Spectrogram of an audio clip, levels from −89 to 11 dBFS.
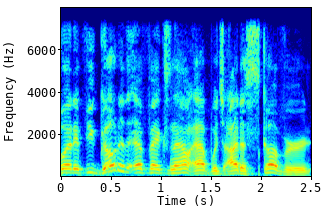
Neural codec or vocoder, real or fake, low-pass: none; real; 7.2 kHz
